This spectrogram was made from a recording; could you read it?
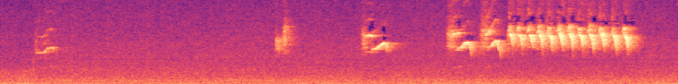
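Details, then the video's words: Sogon song offered as training material for magpie robins: a few isolated high, sharp notes, then a fast, loud, rhythmic high trill of evenly pulsed notes, over quiet background hiss. "sogon bongkar materi"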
